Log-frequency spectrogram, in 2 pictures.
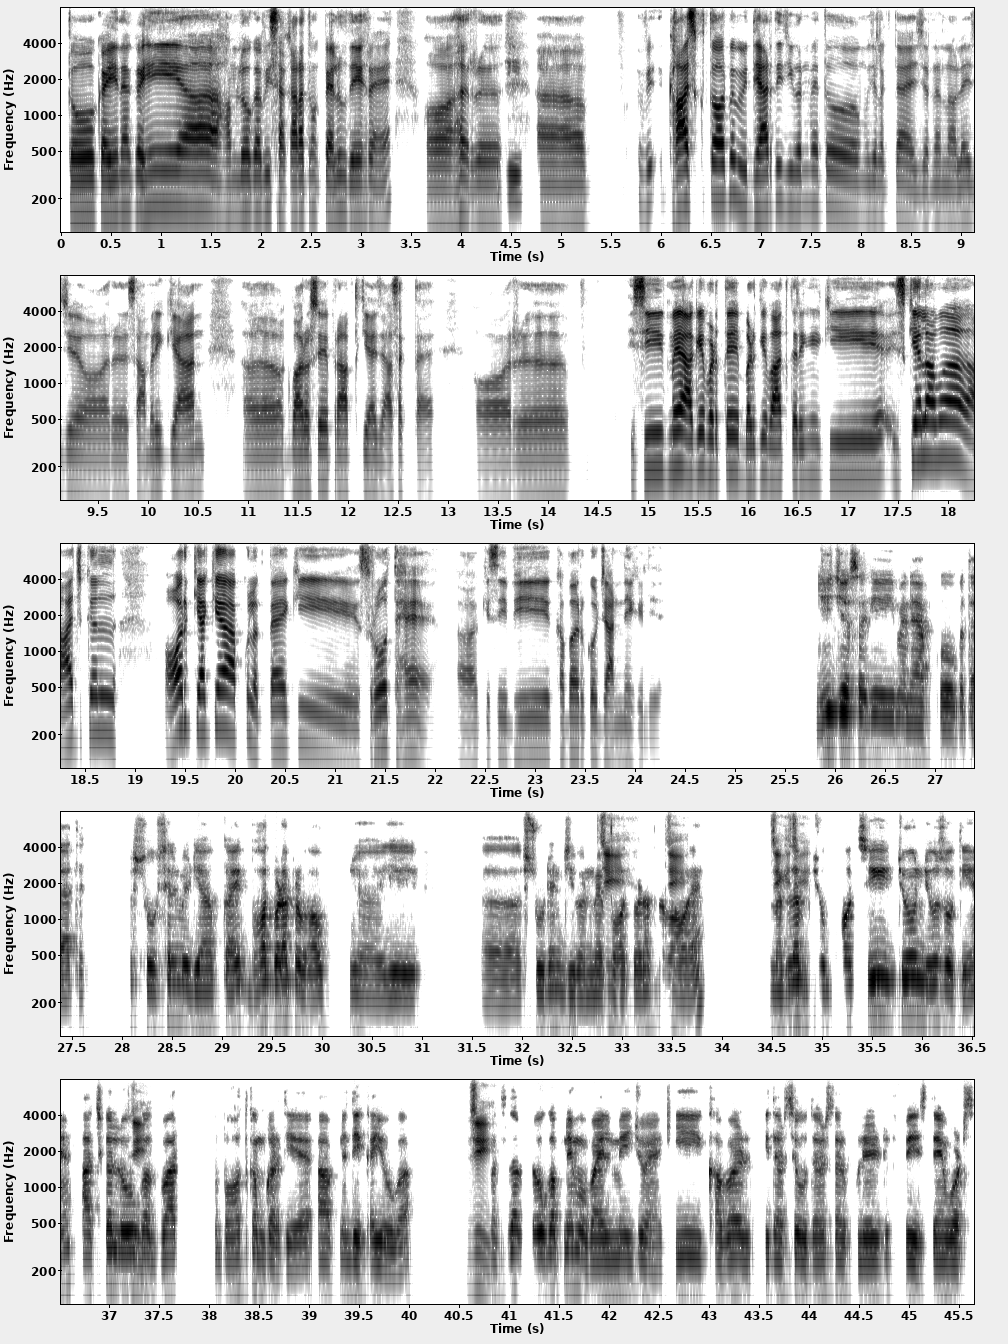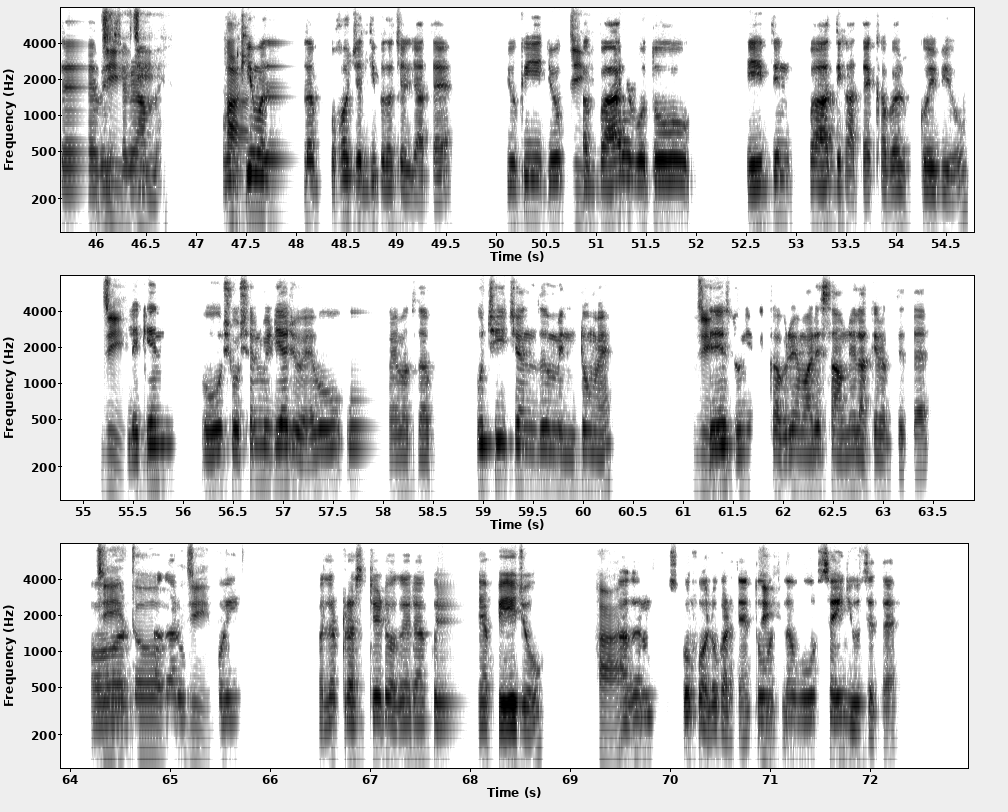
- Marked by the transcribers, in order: static; laughing while speaking: "और"; "खासतौर" said as "खासकतौर"; in English: "जनरल नौलेज"; in English: "स्टूडेंट"; in English: "न्यूज़"; in English: "सर्कुलेट"; distorted speech; in English: "ट्रस्टेड"; in English: "पेज"; in English: "फ़ॉलो"; in English: "न्यूज़"
- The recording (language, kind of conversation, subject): Hindi, unstructured, आपके हिसाब से खबरों का हमारे मूड पर कितना असर होता है?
